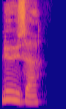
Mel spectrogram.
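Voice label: "loser", British English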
